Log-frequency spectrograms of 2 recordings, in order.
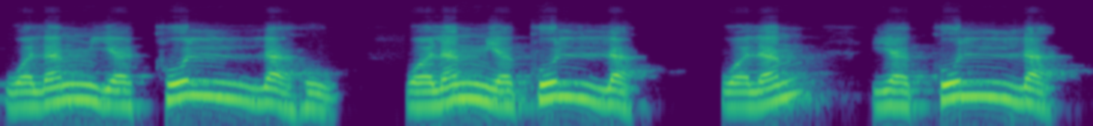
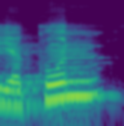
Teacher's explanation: So the noon sound will be gone completely. The noon letter will be merged into lam, and the lam will carry an automatic shadda. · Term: idgham without ghunna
